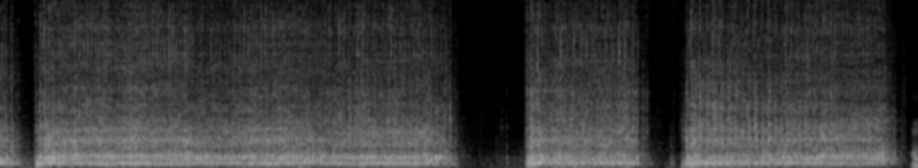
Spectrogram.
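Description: Sewing machine stitching the side seams and crotch of drawstring pants, running in three long steady bursts with short pauses between, loud and close with no talking.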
